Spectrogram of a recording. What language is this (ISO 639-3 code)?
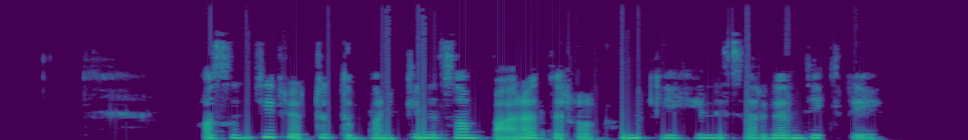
pus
